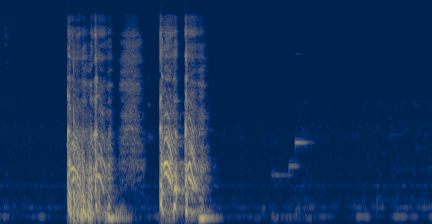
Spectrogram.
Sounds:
Cough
